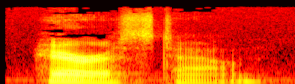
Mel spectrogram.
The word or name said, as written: Harristown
